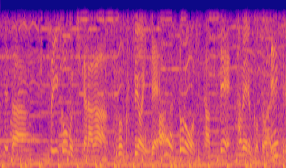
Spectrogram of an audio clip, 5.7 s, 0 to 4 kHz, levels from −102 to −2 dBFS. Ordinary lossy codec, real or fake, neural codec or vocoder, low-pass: none; real; none; 3.6 kHz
